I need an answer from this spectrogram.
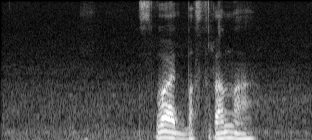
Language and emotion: Russian, neutral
